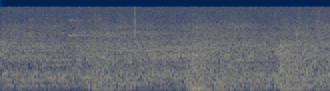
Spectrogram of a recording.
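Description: Echoing gymnastics-hall background of distant voices and activity, with one loud thud about one and a half seconds in.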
